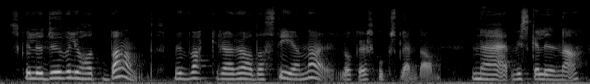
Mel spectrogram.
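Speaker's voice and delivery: ordinary delivery, nothing marked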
